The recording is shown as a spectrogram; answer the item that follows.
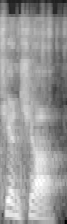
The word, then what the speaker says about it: Tianxia: Yeah, you mean it's pronounced Tianxia.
